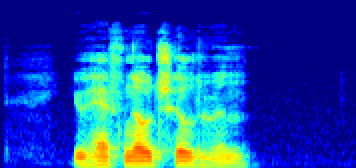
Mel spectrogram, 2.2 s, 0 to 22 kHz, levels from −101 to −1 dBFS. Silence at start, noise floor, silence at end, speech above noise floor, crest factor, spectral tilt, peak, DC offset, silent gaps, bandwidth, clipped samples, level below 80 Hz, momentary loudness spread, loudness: 0.45 s; -84 dBFS; 0.7 s; 58 dB; 22 dB; -5.5 dB/octave; -6 dBFS; under 0.1%; none; 11 kHz; under 0.1%; -62 dBFS; 17 LU; -26 LUFS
